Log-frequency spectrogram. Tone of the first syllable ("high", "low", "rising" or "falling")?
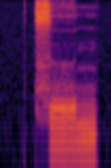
rising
